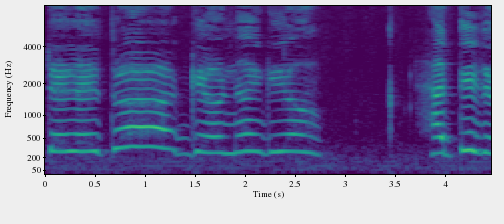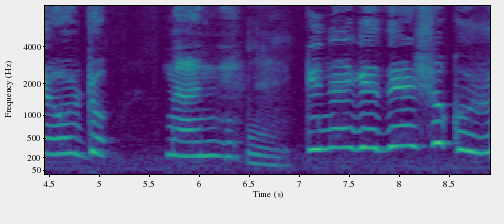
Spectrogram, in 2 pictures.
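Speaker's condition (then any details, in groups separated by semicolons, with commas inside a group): Cerebral palsy; speaks slowly, speaking effortful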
